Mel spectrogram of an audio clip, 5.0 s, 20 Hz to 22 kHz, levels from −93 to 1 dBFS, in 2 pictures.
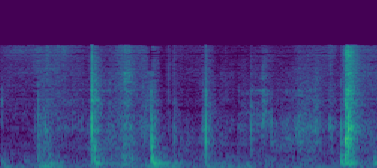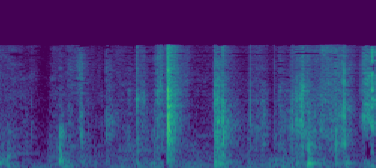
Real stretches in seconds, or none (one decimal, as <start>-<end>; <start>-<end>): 2.5-3.3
